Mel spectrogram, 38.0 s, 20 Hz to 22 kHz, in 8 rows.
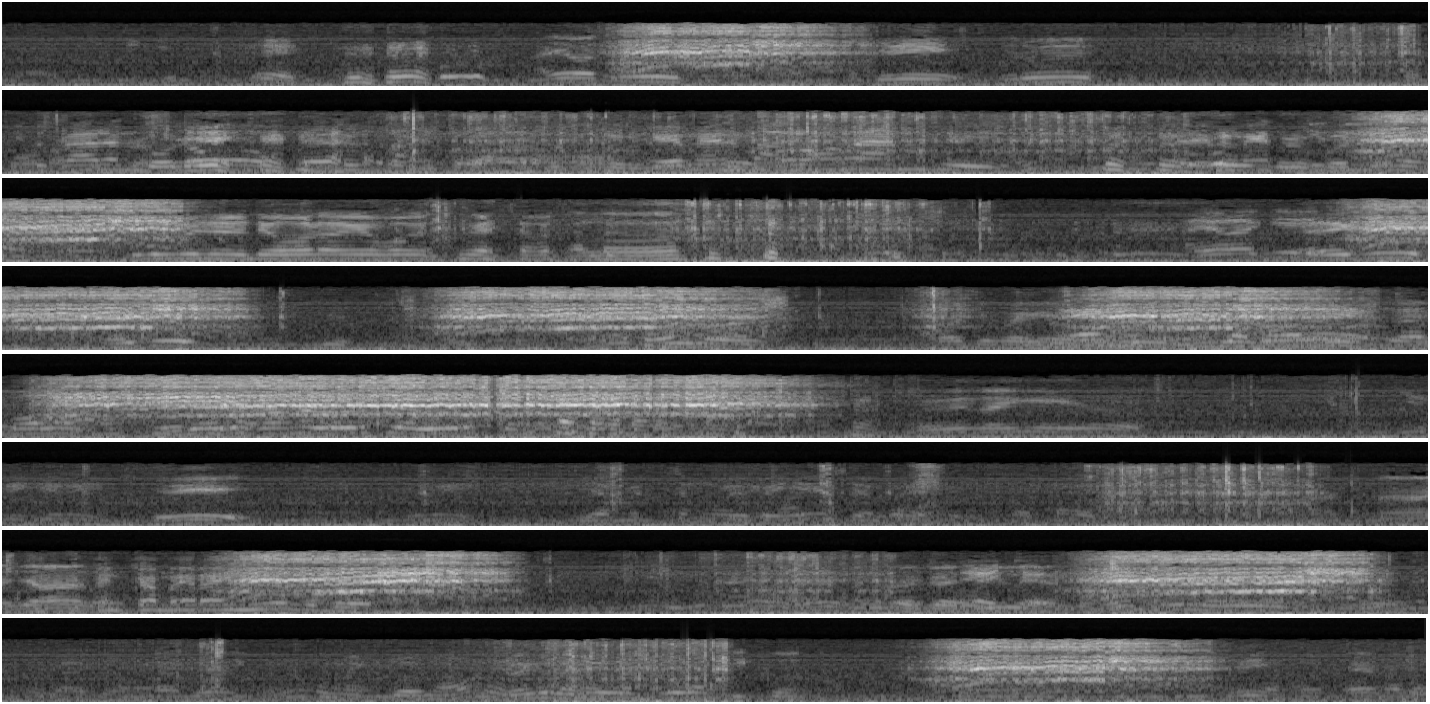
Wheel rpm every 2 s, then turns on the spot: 0, 30, 0, 20, 40, 10, 10, 70, 40, 80, 100, 0, 0, 10, 50, 10, 40, 10, 40.
6-12 26-30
